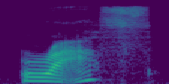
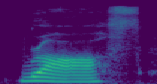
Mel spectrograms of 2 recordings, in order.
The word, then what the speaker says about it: wrath: Make the G hard in gyre and gimble, and pronounce wrath to rhyme with bath, or wrath to rhyme with bath.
